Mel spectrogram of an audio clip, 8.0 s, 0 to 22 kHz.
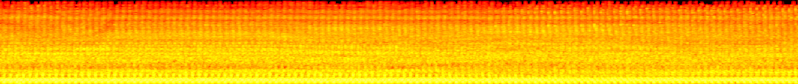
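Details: Early-1970s BF Goodrich push mower's small single-cylinder engine, a barn find that sat for years seized, revived after freeing up and fitting the carburetor diaphragm; loud, even popping at steady speed with no misses or surging, running smoothly.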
